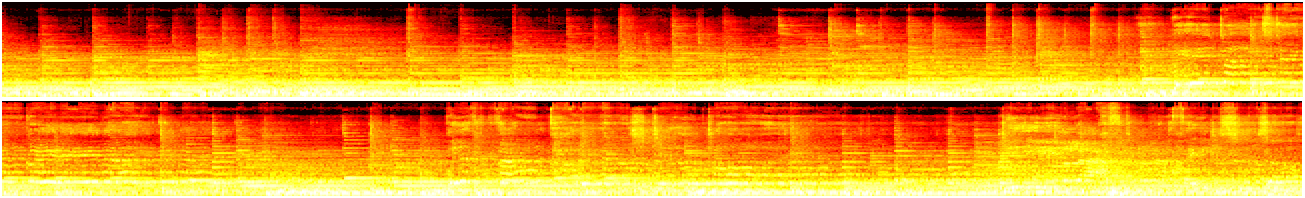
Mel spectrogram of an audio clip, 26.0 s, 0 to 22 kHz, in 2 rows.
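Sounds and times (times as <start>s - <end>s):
live band playing: 0.0s - 26.0s
woman singing: 11.4s - 15.8s, 17.2s - 26.0s.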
